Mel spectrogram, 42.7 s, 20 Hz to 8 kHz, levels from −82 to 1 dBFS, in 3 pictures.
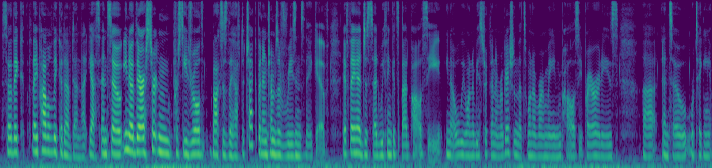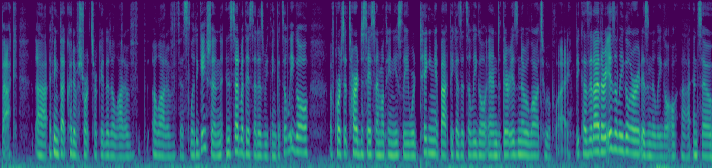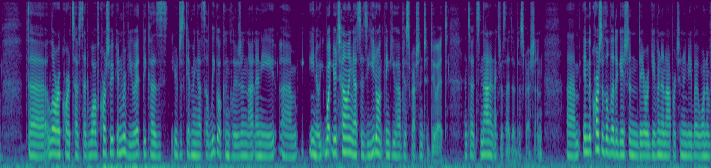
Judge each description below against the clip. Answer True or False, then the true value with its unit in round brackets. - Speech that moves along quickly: True (255 wpm)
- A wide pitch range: False (2.8 semitones)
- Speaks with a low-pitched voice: False (180 Hz)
